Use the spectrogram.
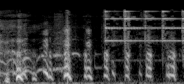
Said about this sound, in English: That's the lie buzzer, okay?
